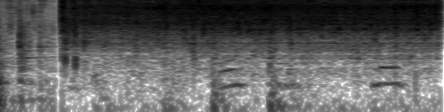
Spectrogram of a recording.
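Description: Fish frying in hot oil, a steady loud sizzle running throughout, broken early by a brief sharp cutoff, with faint clatter and voices in the background.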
